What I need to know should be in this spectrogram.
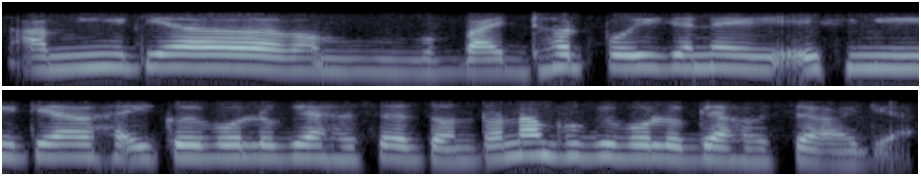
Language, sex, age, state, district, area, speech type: Assamese, female, 60+, Assam, Dibrugarh, rural, conversation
